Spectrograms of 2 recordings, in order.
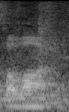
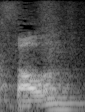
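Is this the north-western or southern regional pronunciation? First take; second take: southern; north-western. First: It uses the southern regional pronunciation. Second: It uses the western and northern regional pronunciation. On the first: "in the south it's solon" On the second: "in the west and north it's more solon"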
